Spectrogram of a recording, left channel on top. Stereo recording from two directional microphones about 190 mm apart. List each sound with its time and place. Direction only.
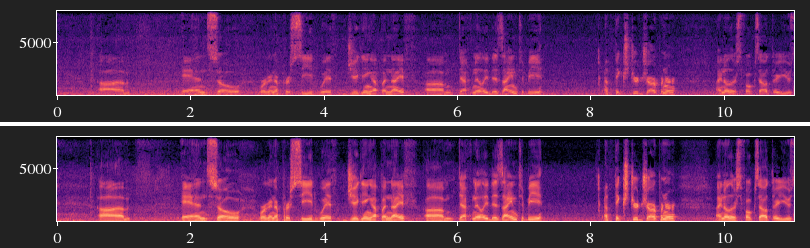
0.6 s speech: 30° right (ahead or behind)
